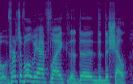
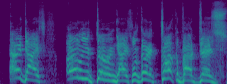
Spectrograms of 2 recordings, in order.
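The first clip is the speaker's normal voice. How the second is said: put-on pained voice, slow and high; 9 semitones higher than usual. Mocking the video's narrator, who seems pained: imitating someone talking in pain. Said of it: "he looks like he's in pain when he's talking".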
